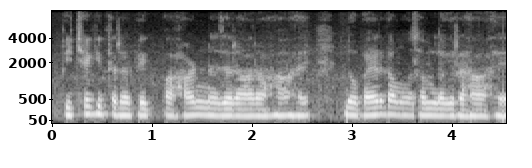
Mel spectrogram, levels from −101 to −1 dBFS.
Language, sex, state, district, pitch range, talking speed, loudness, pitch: Hindi, male, Arunachal Pradesh, Lower Dibang Valley, 135-145 Hz, 200 wpm, -13 LUFS, 140 Hz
